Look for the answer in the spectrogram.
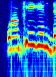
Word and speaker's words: Waukegan: Waukegan, WAUKEGAN.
